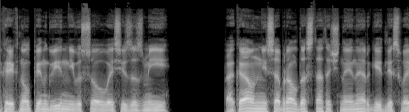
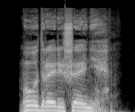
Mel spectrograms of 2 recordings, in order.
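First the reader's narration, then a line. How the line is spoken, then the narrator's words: Breathless exhale. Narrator (Russian): выдохнул Григорий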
